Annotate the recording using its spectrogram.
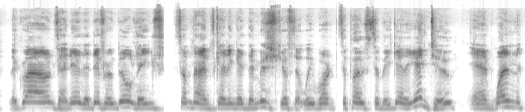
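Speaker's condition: Cerebral palsy; learned walking with braces

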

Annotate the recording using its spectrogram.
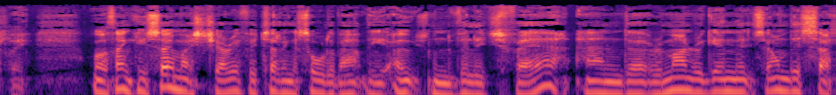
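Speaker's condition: No condition

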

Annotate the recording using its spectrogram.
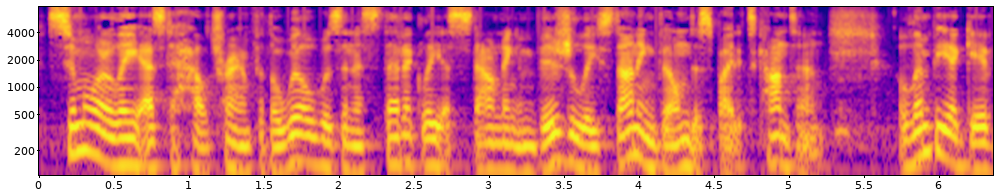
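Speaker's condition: No condition

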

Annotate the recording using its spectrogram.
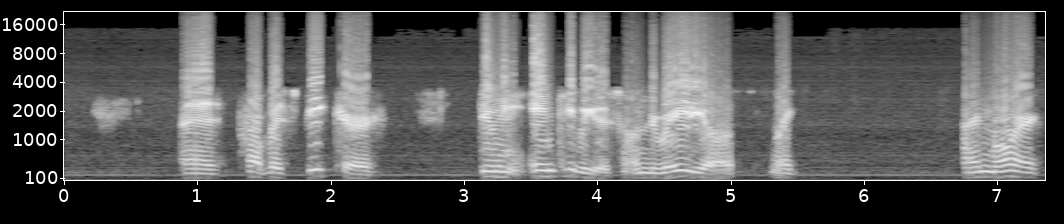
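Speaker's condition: Cerebral palsy; accepts own voice

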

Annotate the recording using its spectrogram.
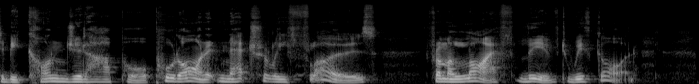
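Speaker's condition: No condition

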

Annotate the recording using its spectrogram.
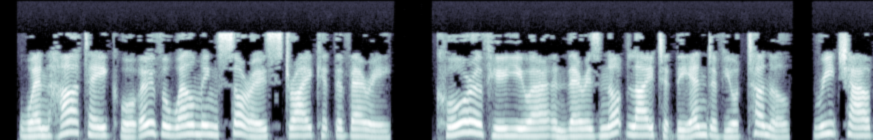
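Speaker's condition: No condition

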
